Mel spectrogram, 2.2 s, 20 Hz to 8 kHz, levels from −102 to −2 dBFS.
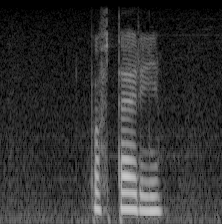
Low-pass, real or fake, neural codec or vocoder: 7.2 kHz; real; none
